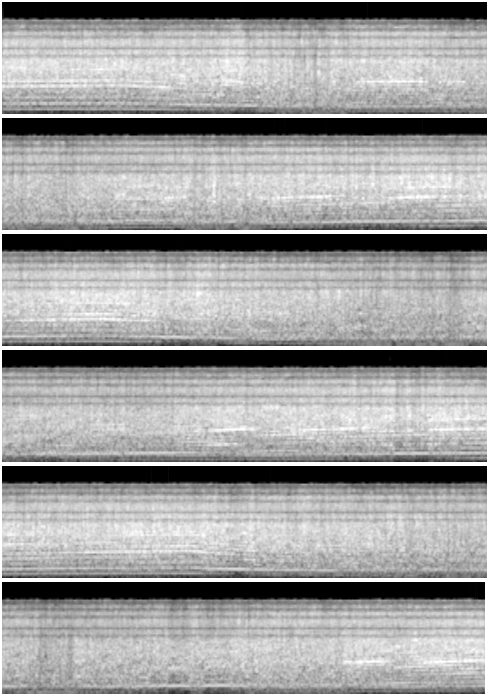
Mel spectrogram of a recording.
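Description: Cadet kart's small single-cylinder engine heard from onboard, its revs climbing steadily along the straights and dropping quickly off the throttle into the corners, three times over, with steady wind and tyre noise underneath.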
